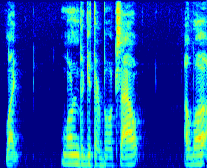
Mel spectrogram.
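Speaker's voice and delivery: normal talking voice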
